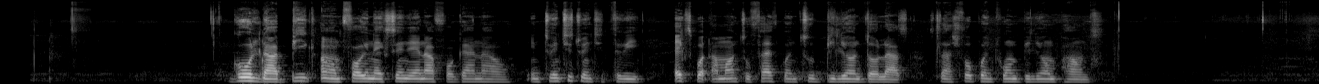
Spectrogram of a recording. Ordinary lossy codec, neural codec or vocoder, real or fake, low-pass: none; none; real; none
